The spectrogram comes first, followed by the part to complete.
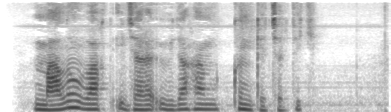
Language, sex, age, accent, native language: Uzbek, male, 18-24, Farg'ona, Uzbek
